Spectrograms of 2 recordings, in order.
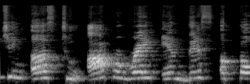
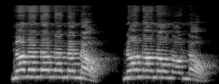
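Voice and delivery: loud, high string of no's; rapid-fire loud refusals; emphatic refusal; 3 semitones higher, 5 dB louder than usual. Real, not acted. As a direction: shut it down hard, no after no. Preacher refusing offense.

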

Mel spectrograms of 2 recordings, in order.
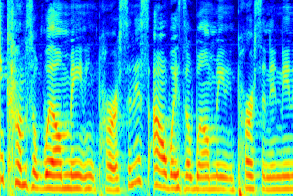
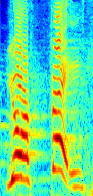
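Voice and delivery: shout; 7 semitones higher, 11 dB louder than usual. Real, not acted. Preacher shouts to congregation.

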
